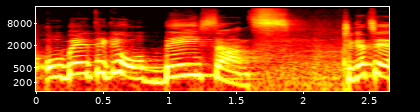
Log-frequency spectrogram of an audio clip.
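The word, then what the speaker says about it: obeisance: সো ওবে থেকে ওবেইসান্স, ঠিক আছে, আমার উচ্চারণটা দেখবেন, ওবেইসান্স, ওবেইসান্স, SAANCE, এটা হচ্ছে নাউন।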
